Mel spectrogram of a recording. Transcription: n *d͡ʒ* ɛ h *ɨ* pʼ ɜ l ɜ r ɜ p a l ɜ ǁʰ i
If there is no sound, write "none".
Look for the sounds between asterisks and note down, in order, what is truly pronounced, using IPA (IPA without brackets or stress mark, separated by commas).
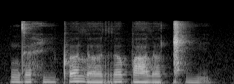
d, i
